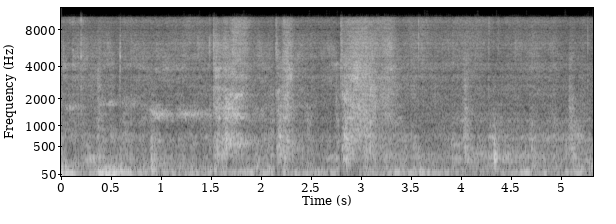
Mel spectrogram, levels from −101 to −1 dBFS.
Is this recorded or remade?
remade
